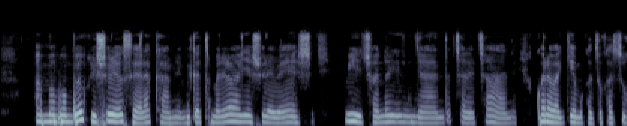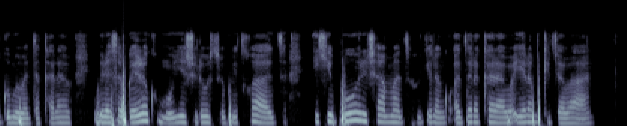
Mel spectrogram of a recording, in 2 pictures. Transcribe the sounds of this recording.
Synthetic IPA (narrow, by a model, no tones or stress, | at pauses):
amaβoːmbojokwiːʃuːɾe̞jo̞ːse̞jaɾakʰamɲeβiɡatumaɾeɾaβaɲe̞ːʃuːɾeβe̞ːnʃi | βiit͡ʃwanaɲaːndat͡ʃaːne̞t͡ʃaːne̞kwaɾaβaɡijemukazokasuɡumeβadakʰaɾaβaβiɾasab̚ɡeɾe̞ːɾo̞kʰumuɲeːʃuːɾewusuβekwiːtwaːzaikʰibuɾit͡ʃaːmaːzikuɡiɾaŋɡo̞̰ʔazaɾakʰaɾaβa̰jeɾamukid͡ʒaβaːn̥hu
